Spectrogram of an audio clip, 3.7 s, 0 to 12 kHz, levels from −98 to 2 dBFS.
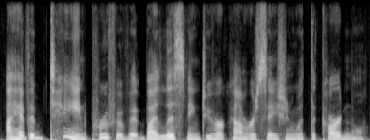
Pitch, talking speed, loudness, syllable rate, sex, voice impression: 195 Hz, 225 wpm, -18 LUFS, 6.4 syllables/s, female, feminine, adult-like, sincere, slightly calm, elegant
